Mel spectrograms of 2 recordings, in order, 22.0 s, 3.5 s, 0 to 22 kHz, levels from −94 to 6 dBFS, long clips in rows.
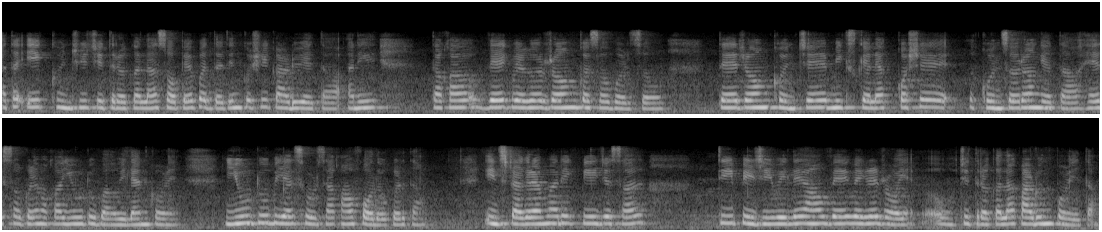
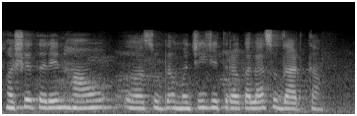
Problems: constant background noise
